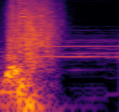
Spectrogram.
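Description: A single heavy, crunching thwack of a large rock brought down onto a head, loud and broad, then quickly giving way to a steady high-pitched ringing tone, like ringing in the ears, that lingers alone.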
